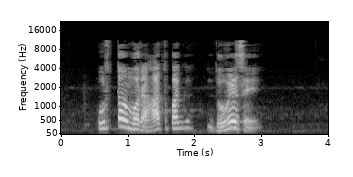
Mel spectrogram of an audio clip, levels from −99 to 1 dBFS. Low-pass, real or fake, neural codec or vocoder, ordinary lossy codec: 10.8 kHz; real; none; AAC, 32 kbps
